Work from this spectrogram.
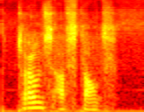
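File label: "troonsafstand", Dutch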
